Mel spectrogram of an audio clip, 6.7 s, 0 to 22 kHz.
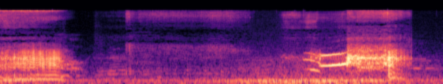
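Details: Snoring in a 3-year-old girl: soft snoring breaths with a faint whistling tone, in a room with background hum.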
